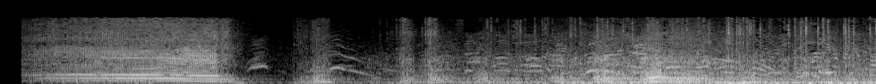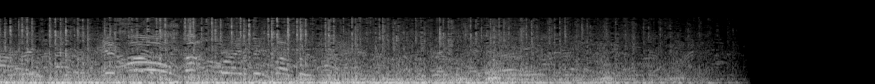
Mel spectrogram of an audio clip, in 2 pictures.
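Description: A vehicle engine running with people's voices over it. It opens with a held pitched tone that drops off at about two seconds, and after a short lull a steady low engine rumble with voices and scattered clicks builds up from about four seconds.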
